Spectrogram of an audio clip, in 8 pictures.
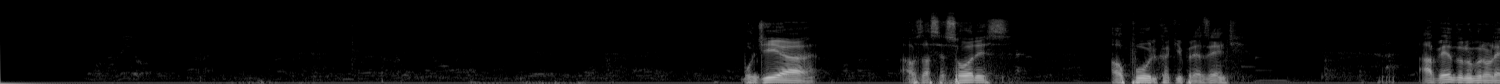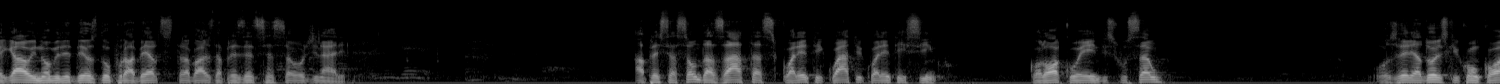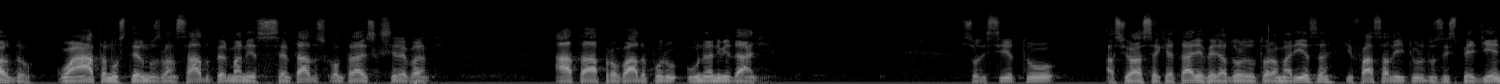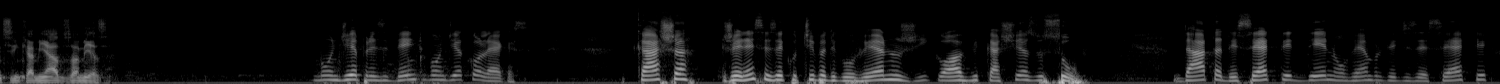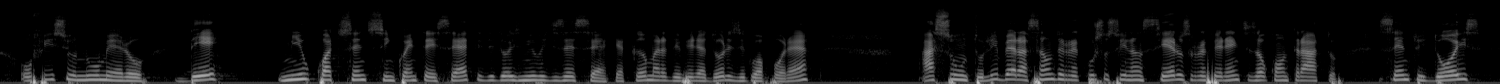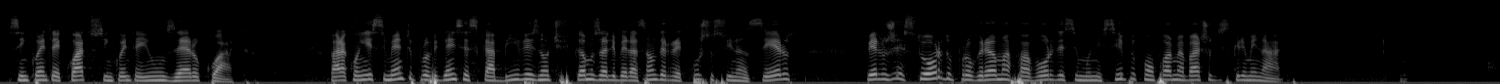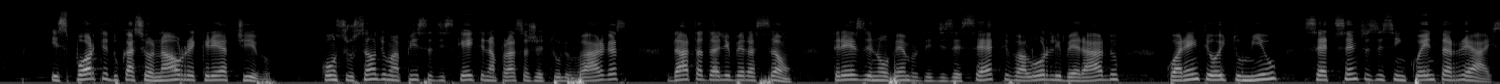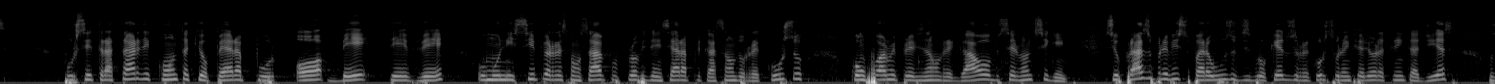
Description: Sessão Ordinária do dia 07 de Dezembro de 2017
